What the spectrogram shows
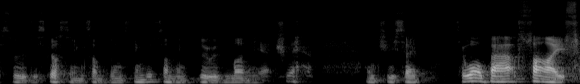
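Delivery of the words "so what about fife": Essex vowels, th fronted to f in faith. Recalling a woman speaking at a church members' meeting; Essex accent. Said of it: "somebody with an Essex accent said".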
